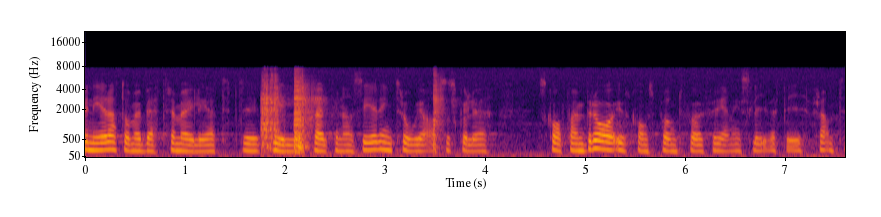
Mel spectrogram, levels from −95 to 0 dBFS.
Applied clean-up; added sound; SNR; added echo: none; Fart; 3 dB; none.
